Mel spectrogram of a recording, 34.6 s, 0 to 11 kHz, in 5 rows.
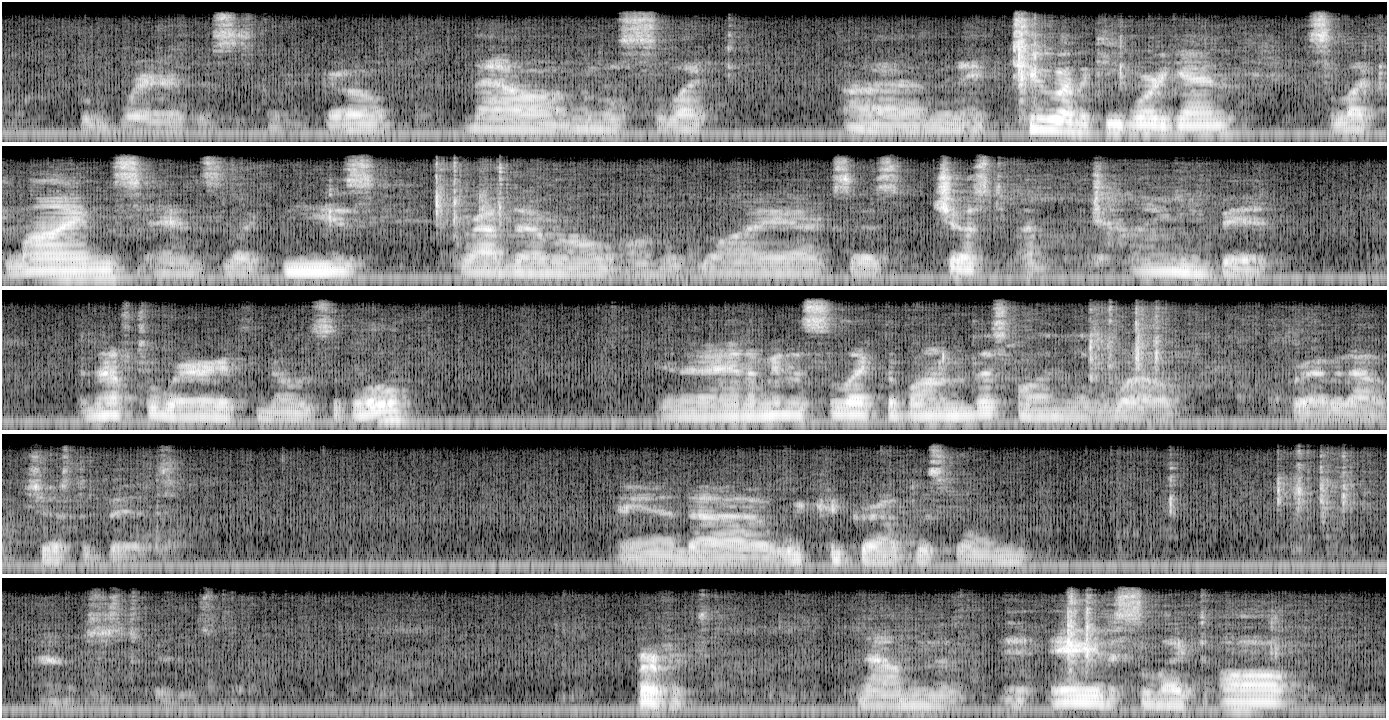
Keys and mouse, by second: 2.0 click, 5.1 2, 5.7 click, 7.1 shift+click, 8.0 shift+click, 9.1 g, 11.9-12.8 middle drag, 13.7 middle click, 16.7 click, 17.4 shift+click, 18.3 shift+click, 19.3 g, 24.5 click, 25.2 shift+click, 26.2 shift+click, 27.1 g, 29.4-30.5 middle drag, 31.3 middle drag, 33.0 a.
